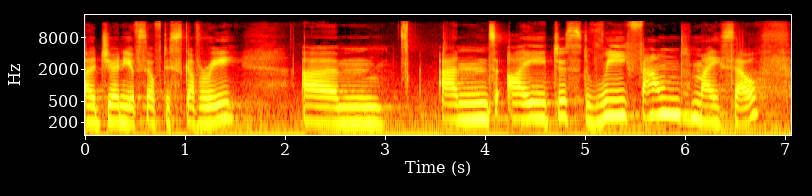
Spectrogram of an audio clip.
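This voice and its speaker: A woman with a southern English accent speaks at a very slow pace and at a very even loudness. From southern England. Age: 30s. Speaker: strength coach and athlete. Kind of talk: personal testimony interview.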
